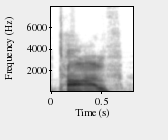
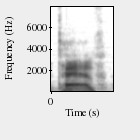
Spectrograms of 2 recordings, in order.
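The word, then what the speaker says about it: Ptavv: If the power does not manifest itself in a young Thrent, that Thrent is labeled a Tav, P-T-A-V-V, so I'm assuming the P is silent, so Tav, or Tav, and is destroyed or sold into slavery.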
